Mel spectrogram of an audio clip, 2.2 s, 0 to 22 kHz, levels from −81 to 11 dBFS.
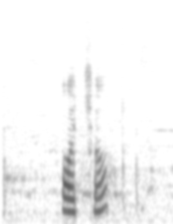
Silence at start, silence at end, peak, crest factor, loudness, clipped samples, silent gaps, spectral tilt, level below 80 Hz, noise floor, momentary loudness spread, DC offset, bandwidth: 0.05 s; 0.85 s; -12 dBFS; 20 dB; -31 LUFS; under 0.1%; none; -6 dB/octave; -74 dBFS; -62 dBFS; 10 LU; under 0.1%; 15.5 kHz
